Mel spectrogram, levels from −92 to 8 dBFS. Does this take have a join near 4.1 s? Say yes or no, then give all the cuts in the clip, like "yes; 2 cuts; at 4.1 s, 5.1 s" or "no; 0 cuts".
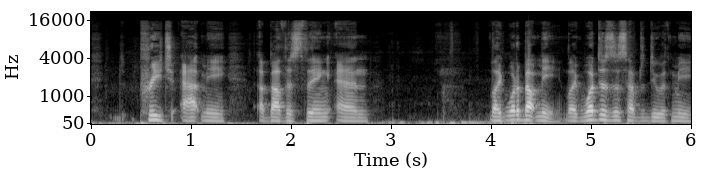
yes; 1 cut; at 4.1 s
